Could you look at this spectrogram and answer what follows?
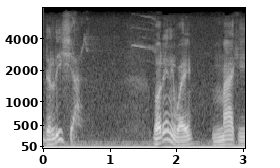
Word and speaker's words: Delucia: I believe it's pronounced Delucia. Might be Mike Delucia.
